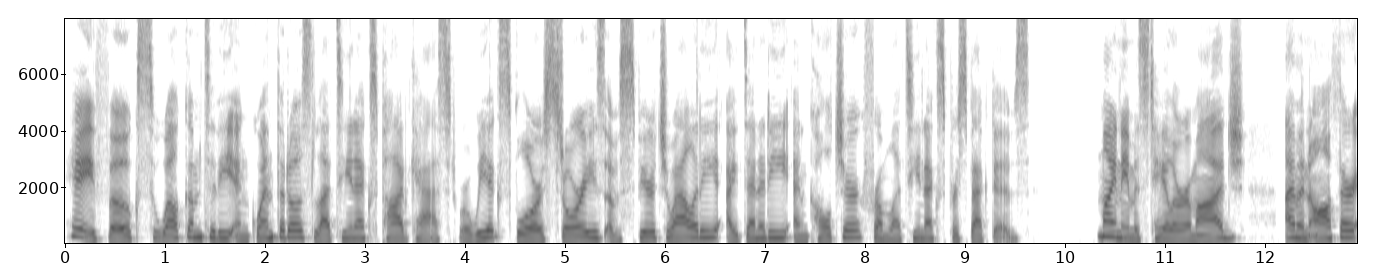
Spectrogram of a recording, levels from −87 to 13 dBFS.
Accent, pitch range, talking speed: American, 185-235 Hz, 130 wpm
